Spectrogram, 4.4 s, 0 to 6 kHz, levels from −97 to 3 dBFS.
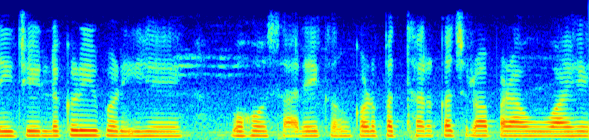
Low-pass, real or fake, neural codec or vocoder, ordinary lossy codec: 5.4 kHz; real; none; none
